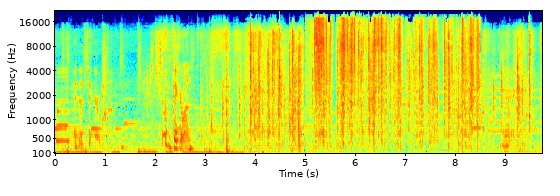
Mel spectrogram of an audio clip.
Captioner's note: more paper and plastic noises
